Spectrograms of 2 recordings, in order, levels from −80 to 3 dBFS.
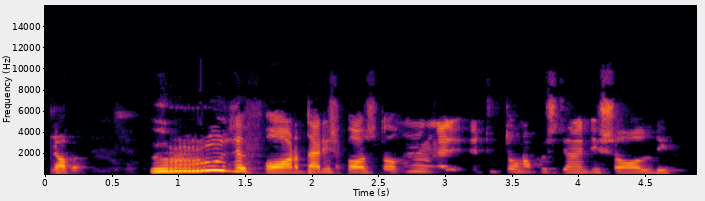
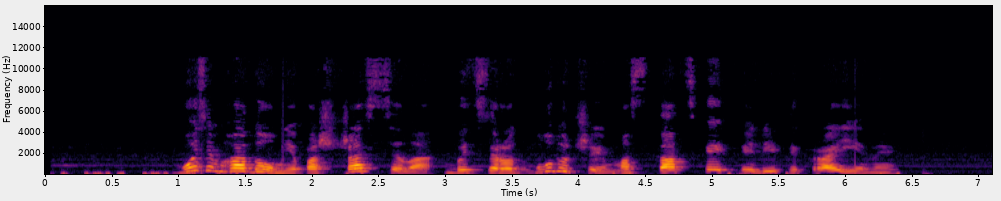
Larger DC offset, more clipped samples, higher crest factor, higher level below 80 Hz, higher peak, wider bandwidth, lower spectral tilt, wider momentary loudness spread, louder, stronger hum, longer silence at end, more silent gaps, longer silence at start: neither; neither; second, 14 dB vs 22 dB; second, -66 dBFS vs -54 dBFS; about the same, -2 dBFS vs 0 dBFS; second, 9.8 kHz vs 11.5 kHz; second, -2.5 dB/octave vs -6 dB/octave; about the same, 16 LU vs 14 LU; first, -15 LUFS vs -22 LUFS; neither; second, 0.2 s vs 0.7 s; neither; second, 0.05 s vs 0.3 s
